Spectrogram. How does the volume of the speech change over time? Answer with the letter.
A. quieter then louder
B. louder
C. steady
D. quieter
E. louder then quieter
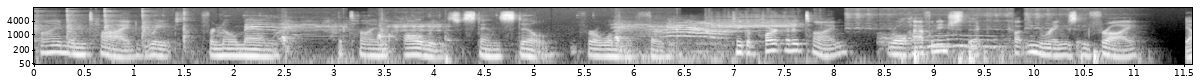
C.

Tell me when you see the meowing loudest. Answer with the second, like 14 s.
7 s.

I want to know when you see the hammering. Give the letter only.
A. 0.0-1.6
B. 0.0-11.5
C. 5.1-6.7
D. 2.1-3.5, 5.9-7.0
A.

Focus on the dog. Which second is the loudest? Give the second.
9 s.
